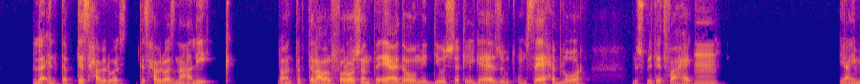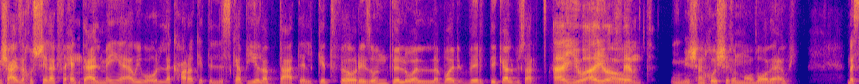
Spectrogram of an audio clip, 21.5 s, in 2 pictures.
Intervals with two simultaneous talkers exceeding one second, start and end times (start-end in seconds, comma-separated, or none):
none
